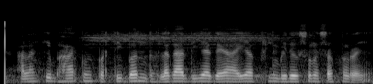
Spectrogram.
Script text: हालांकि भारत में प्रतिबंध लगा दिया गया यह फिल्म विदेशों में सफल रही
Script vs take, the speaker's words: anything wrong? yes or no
no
